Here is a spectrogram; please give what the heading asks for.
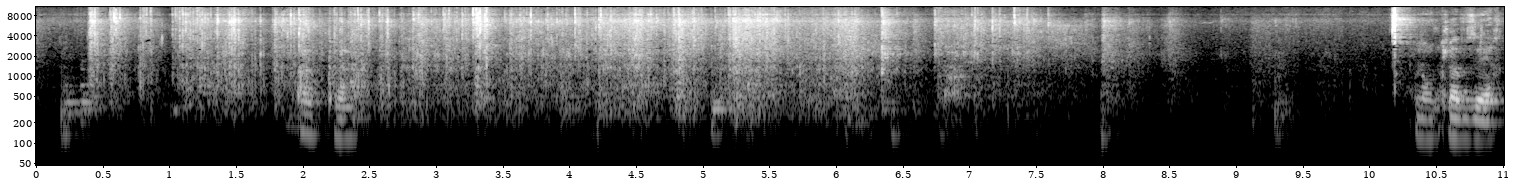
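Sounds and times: plastic bag crinkling: 0.3s - 8.0s.

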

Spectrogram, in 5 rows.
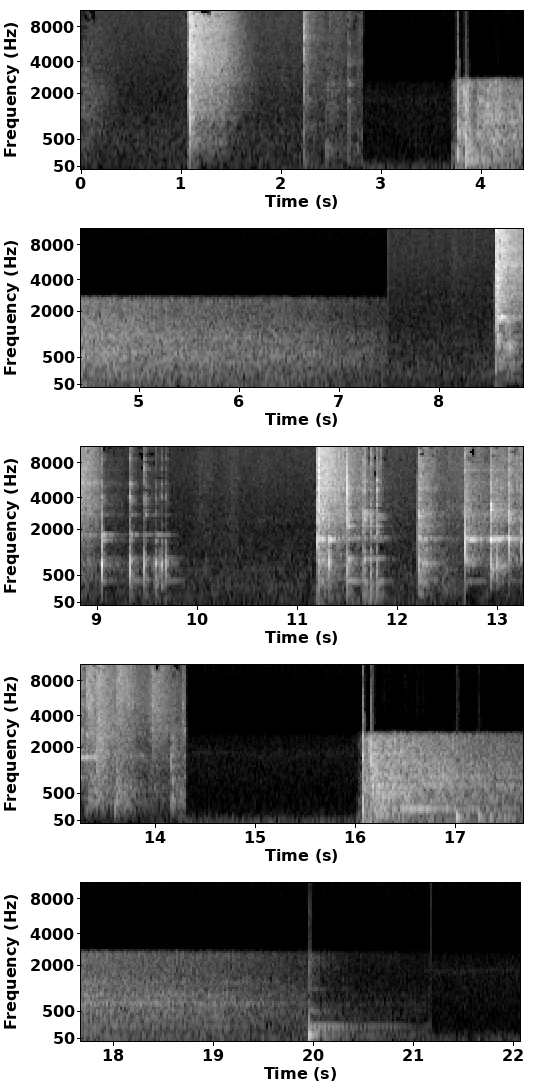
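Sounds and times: low hum: 1.7s - 12.4s, 14.3s - 22.0s
pellets clinking on metal targets: 8.6s - 9.8s, 11.2s - 14.1s.

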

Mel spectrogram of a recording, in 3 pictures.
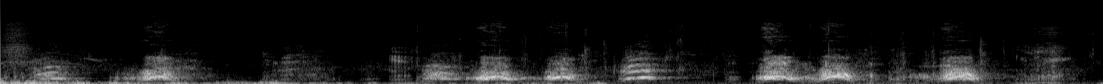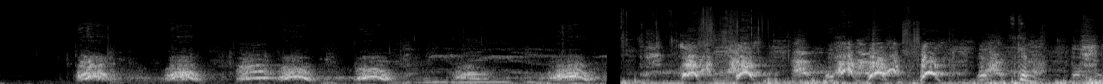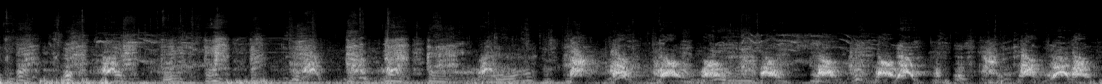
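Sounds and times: pig grunting: 20.5s - 32.4s
jumbled animal noise: 22.0s - 32.3s.

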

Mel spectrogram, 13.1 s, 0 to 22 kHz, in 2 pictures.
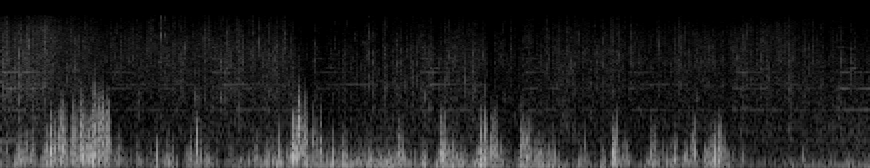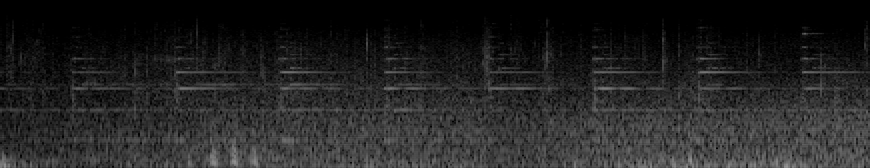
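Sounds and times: wind hiss: 0.0s - 13.0s
level crossing warning alarm: 6.4s - 13.0s.

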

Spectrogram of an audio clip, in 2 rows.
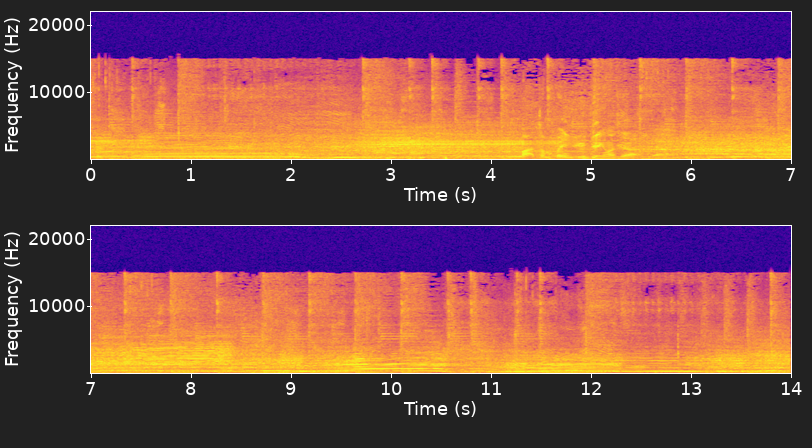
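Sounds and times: cattle mooing: 0.0s - 14.0s.

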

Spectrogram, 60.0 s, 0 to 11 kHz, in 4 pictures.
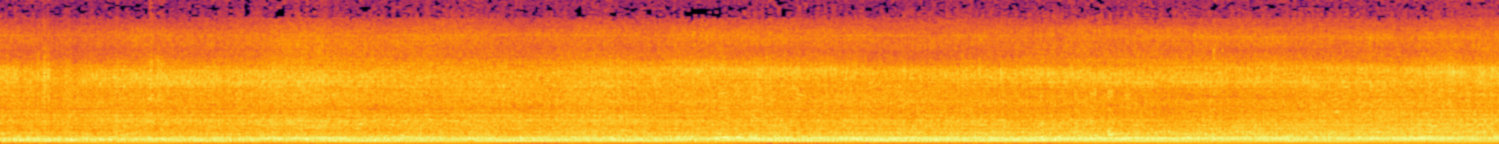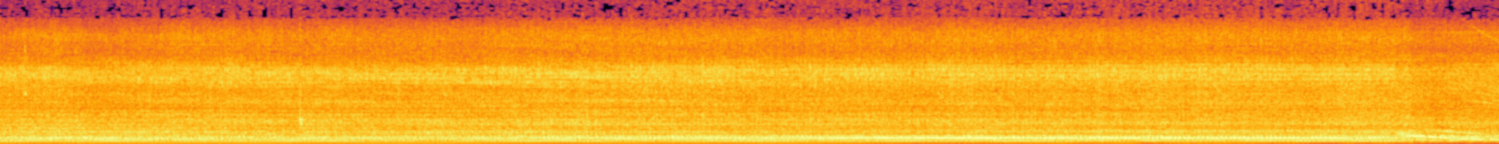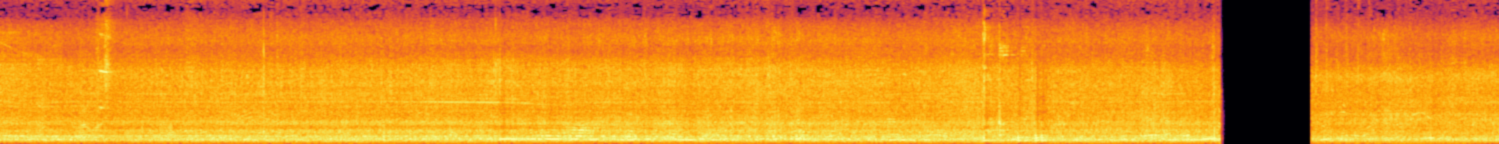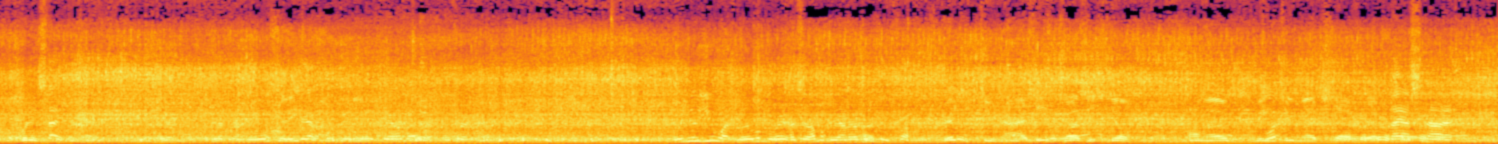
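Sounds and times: tractor diesel engine running hard: 0.0s - 42.2s, 43.1s - 59.9s.

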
